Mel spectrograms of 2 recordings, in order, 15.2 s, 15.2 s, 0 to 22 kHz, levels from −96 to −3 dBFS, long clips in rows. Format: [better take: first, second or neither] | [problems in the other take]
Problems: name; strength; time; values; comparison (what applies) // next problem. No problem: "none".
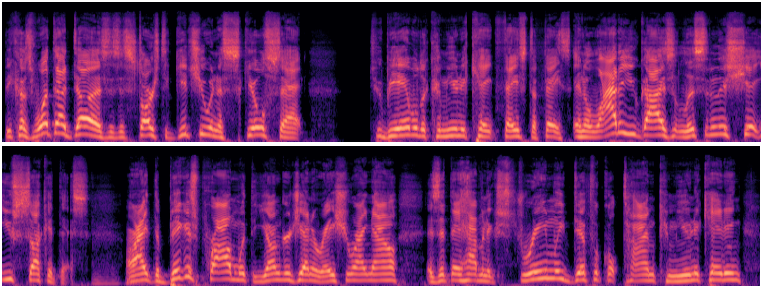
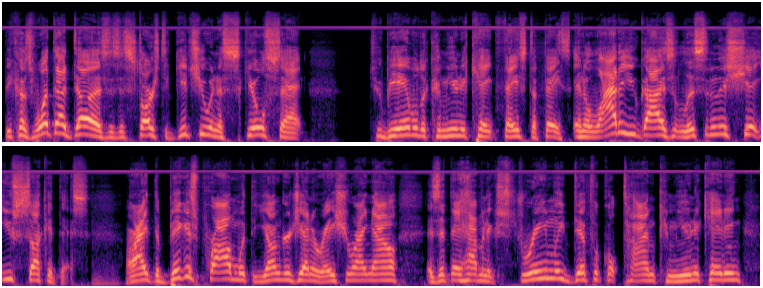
first | high-pitched whine; faint; throughout; 10 kHz, 20 dB below the speech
